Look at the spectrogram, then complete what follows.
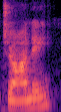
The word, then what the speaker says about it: Joni: and your time with Joni and Friends? Well, actually, it's Johnny. She pronounces it Johnny. Johnny, Yeah, Johnny. I always said Joni. Isn't that funny? We grew up saying Joni.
